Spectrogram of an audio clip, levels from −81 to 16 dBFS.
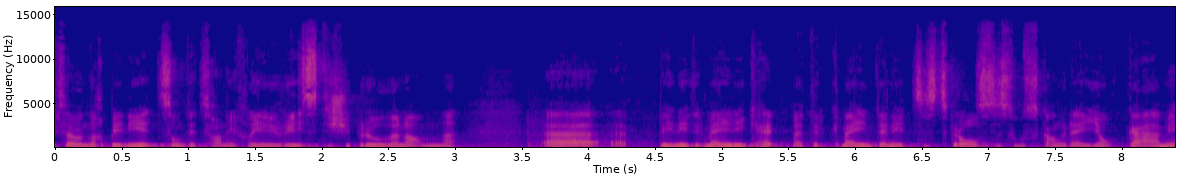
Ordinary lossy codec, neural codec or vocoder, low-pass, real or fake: AAC, 48 kbps; vocoder, 48 kHz, 128 mel bands, Vocos; 14.4 kHz; fake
